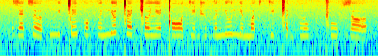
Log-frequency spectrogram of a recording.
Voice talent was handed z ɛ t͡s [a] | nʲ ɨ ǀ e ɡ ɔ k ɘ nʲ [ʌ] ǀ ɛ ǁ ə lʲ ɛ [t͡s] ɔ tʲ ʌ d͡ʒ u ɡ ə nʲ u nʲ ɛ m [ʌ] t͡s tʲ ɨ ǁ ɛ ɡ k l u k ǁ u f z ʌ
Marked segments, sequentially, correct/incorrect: incorrect: ə, correct, incorrect: ǃ, correct

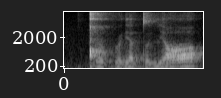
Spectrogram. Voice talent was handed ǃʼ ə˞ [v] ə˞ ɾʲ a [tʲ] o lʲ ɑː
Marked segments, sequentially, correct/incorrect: incorrect: f, incorrect: t

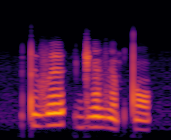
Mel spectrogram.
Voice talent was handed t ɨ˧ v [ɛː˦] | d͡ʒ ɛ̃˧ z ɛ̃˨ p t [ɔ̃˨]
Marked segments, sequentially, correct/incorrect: incorrect: ɛ˦, correct

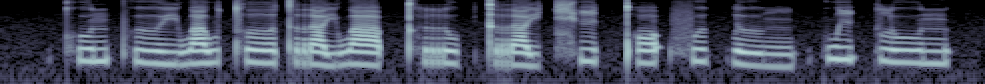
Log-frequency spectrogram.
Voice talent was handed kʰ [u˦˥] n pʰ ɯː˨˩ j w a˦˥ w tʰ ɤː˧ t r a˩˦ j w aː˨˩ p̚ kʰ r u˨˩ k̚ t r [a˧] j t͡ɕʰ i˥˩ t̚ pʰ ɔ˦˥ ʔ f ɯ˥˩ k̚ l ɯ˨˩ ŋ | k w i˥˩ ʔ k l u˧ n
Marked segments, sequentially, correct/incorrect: correct, incorrect: a˨˩

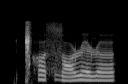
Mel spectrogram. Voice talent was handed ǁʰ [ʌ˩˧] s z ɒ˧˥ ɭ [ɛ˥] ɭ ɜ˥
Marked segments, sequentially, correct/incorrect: incorrect: ʌ˥, correct

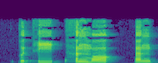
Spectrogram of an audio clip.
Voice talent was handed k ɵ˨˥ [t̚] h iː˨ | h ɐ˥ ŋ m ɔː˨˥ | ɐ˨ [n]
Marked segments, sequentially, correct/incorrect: correct, incorrect: ŋ

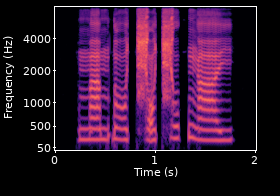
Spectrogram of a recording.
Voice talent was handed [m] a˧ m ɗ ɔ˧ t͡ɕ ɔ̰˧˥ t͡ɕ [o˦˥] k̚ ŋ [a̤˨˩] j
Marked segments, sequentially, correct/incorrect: correct, correct, incorrect: a˧

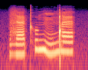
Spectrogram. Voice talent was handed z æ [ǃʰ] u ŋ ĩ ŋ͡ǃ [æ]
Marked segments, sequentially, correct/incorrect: incorrect: kʰ, correct

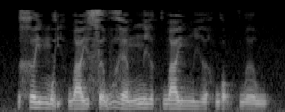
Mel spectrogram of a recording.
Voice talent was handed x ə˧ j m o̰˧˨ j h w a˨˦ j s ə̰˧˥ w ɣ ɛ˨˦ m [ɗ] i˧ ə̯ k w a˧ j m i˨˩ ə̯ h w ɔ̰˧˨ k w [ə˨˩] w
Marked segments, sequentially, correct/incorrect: incorrect: n, correct

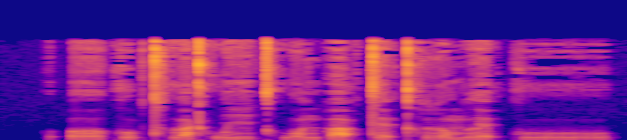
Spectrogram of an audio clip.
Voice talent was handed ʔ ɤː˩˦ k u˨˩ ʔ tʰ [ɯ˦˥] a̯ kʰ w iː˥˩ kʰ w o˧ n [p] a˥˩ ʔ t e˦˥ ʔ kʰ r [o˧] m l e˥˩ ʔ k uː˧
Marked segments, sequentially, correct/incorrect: incorrect: ɯ˧, correct, correct

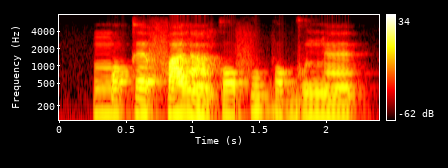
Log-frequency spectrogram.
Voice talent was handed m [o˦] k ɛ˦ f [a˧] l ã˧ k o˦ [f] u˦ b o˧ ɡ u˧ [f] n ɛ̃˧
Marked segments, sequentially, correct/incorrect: incorrect: ɔ˦, incorrect: a˦, correct, incorrect: none

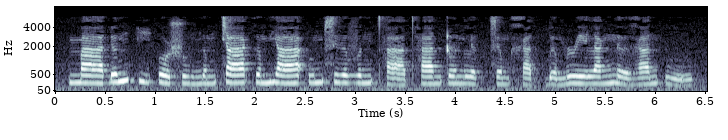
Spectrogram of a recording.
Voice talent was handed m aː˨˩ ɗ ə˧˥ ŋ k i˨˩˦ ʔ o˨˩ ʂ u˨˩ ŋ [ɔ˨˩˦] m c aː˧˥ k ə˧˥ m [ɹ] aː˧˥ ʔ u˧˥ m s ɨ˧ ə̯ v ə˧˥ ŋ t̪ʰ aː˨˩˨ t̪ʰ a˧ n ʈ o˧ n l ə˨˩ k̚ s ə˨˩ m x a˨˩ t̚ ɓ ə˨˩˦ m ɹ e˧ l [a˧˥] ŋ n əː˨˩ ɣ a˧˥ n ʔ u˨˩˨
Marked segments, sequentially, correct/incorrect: incorrect: ə˨˩˦, incorrect: j, correct

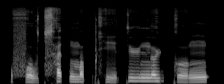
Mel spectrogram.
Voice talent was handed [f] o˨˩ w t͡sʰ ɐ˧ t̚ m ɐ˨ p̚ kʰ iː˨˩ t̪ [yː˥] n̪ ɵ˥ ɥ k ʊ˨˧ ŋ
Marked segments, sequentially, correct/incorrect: correct, correct

